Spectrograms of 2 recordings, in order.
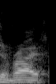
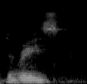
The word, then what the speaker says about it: DeVries: I kept saying DeVry for a long time because of the school, but DeVries. – That's nuts. – At least that's how they say his name in all of BBC News.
